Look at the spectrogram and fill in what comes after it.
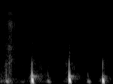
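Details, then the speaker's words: An adult male pro wrestler deliberately pops his jaw, giving three sharp, low pops with fainter clicks between. Possible TMJ; he was once punched in the face and dislocated his jaw in high school wrestling. Jaw clicking. "That's my jaw. Your jaw popping in and out. Is that TMJ or is that from your brother punching you?"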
